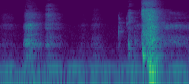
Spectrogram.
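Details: Catching, hitching breaths build to a loud, deep sneeze, forced through nose and mouth at once; desperate repeated hayfever (allergic rhinitis) sneezing, nose raw from rubbing.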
